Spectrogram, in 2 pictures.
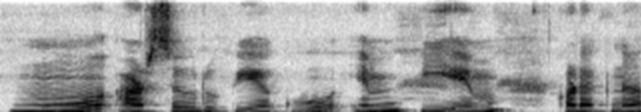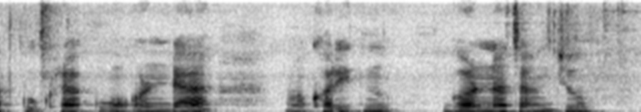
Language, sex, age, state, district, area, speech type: Nepali, female, 45-60, West Bengal, Kalimpong, rural, read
